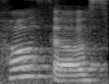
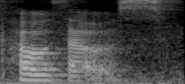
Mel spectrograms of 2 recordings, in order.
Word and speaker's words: pothos: A golden pothos, they were saying it like P-O, like pothos, like it's spelled. And I was like, oh my gosh, wow, I have been saying it wrong. I don't know if it's technically wrong, but I would have to say that I do think that it's pronounced pothos.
